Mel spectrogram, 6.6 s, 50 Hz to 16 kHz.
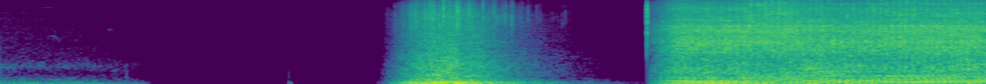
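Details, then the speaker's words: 1966 Sears Custom lawn tractor single-cylinder engine, about 50 years old, after carburetor and points ignition work: fires up and settles into a strong, steady, even run with no misses; smokes but sounds healthy. "Sounds good though, right?"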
